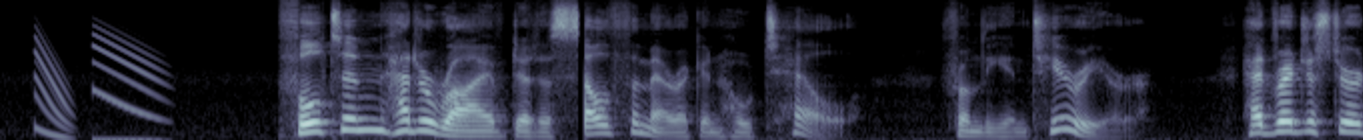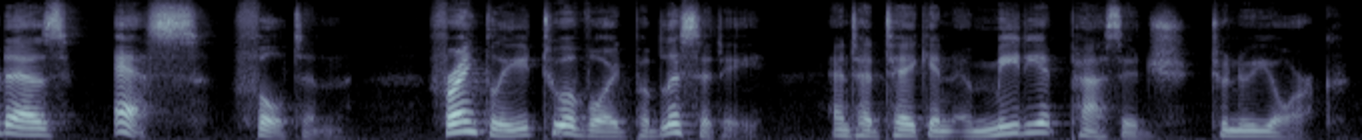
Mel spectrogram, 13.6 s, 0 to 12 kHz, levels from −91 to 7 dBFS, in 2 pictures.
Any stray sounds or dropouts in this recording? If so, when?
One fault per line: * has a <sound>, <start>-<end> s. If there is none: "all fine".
* has a chirp, 0.2-0.9 s
* has a dropout, 2.9-2.9 s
